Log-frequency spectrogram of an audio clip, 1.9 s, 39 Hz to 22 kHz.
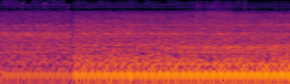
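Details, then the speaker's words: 2022 Ram EcoDiesel 3.0 diesel with aFe intake, just after installing aFe Power Blade Runner charge pipes: fires up into a steady low idle, then begins to rev; turbo heard a bit more, normal diesel idle. "from what I can hear sounds like you can hear the turbo a little bit more which is good any any more noi"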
